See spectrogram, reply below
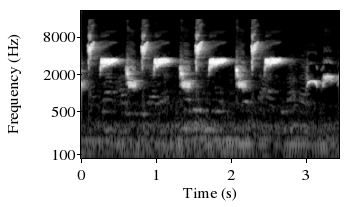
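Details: White-rumped shama in loud, clear song: a fast series of bright whistled phrases, each a high rising flick falling into a lower, sustained whistle, repeated steadily about twice a second, with a low hum behind.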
